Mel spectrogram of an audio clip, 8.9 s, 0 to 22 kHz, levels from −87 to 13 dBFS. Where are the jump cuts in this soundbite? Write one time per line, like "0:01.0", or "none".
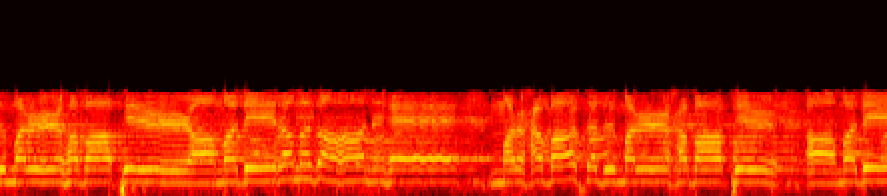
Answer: none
